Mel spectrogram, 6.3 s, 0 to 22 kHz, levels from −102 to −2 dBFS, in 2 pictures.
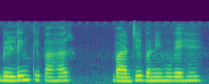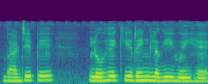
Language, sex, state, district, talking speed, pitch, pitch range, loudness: Hindi, female, Uttar Pradesh, Varanasi, 145 wpm, 185 Hz, 175-195 Hz, -16 LUFS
